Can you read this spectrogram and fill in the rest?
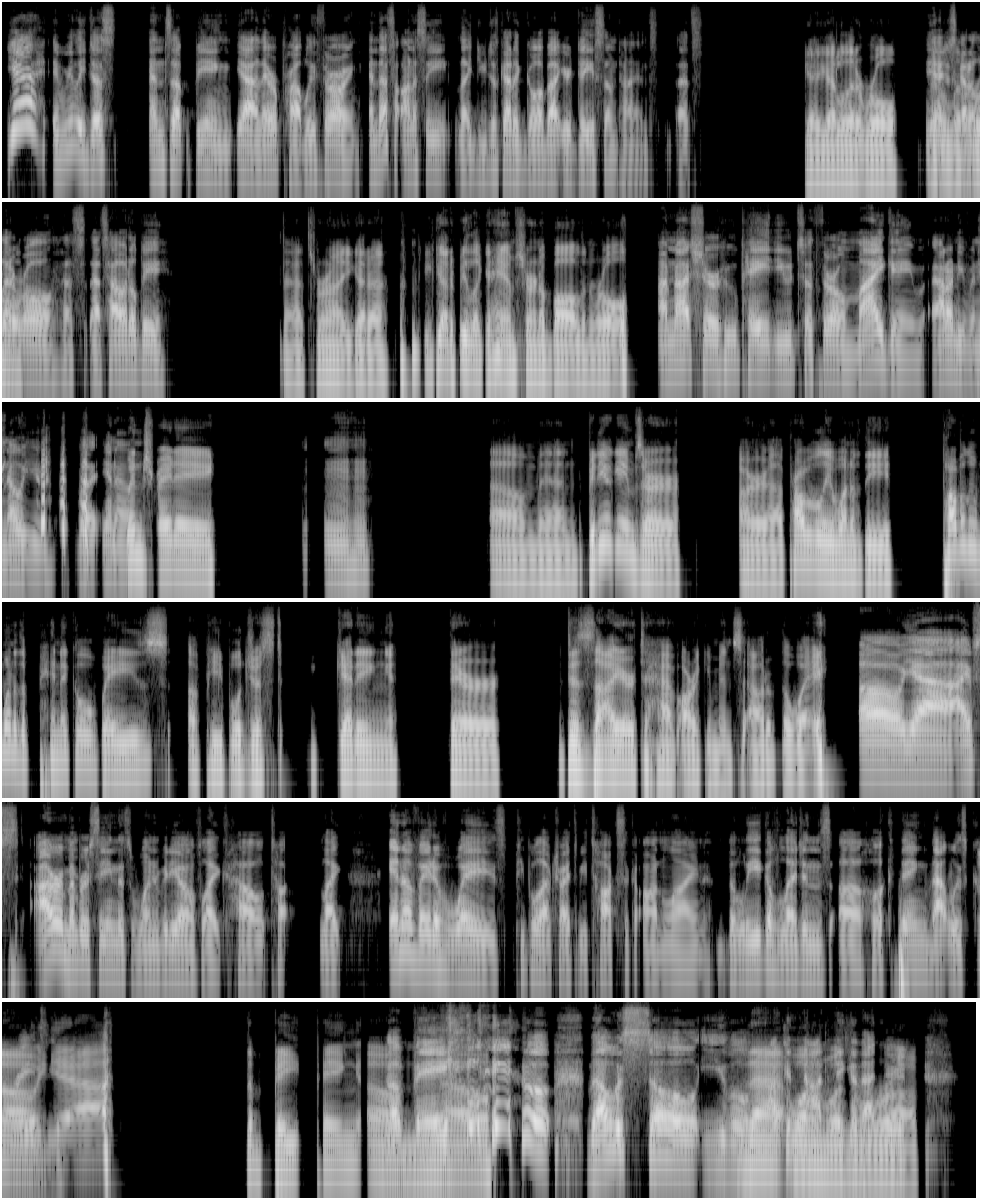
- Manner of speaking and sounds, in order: laughing while speaking: "you gotta be like a"; laughing while speaking: "roll"; stressed: "my"; other background noise; laugh; laughing while speaking: "Win-trading"; tapping; laughing while speaking: "way"; laughing while speaking: "yeah"; stressed: "bait"; laughing while speaking: "bai"; laugh
- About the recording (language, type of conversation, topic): English, unstructured, What scares you more: losing an argument or hurting someone?
- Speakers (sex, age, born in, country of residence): male, 20-24, United States, United States; male, 30-34, United States, United States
